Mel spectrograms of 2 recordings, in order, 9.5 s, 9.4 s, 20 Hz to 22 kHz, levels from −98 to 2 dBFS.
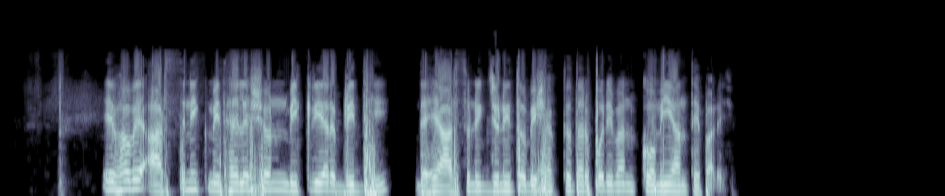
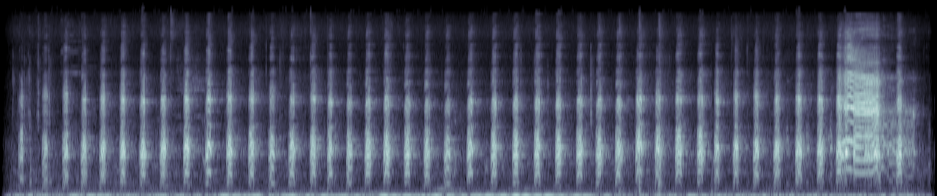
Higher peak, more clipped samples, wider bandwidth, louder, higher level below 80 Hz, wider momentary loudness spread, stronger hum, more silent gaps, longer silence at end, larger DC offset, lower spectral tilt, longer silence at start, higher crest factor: about the same, 0 dBFS vs 0 dBFS; neither; second, 7.2 kHz vs 16.5 kHz; first, -15 LUFS vs -22 LUFS; about the same, -42 dBFS vs -44 dBFS; second, 6 LU vs 13 LU; neither; first, 3.92-4.16 s vs none; first, 2.2 s vs 0.05 s; neither; first, -8 dB/octave vs 0 dB/octave; first, 0.6 s vs 0.05 s; second, 16 dB vs 22 dB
